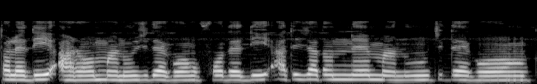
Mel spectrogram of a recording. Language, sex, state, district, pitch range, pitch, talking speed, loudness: Chakma, female, Tripura, West Tripura, 200-220 Hz, 210 Hz, 90 wpm, -14 LUFS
